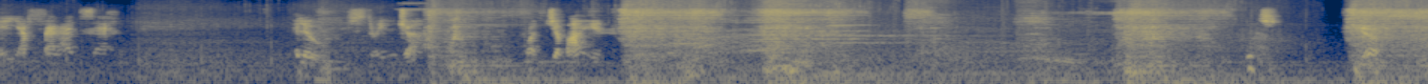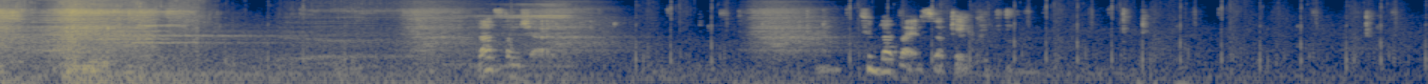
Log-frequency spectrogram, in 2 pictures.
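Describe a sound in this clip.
A young man talks calmly into a microphone close by.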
